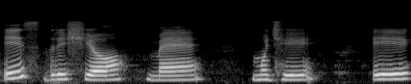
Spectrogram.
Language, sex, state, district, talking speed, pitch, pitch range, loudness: Hindi, female, Himachal Pradesh, Shimla, 75 wpm, 230 Hz, 215-245 Hz, -16 LUFS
